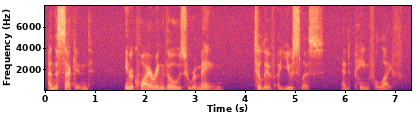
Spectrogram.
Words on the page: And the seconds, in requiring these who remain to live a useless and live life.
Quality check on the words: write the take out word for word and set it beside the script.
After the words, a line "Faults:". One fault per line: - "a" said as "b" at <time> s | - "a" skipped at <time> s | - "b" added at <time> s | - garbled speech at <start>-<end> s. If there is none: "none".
And the second, in requiring those who remain to live a useless and painful life.
Faults:
- "seconds" said as "second" at 0.2 s
- "these" said as "those" at 2.4 s
- "live" said as "painful" at 6.2 s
